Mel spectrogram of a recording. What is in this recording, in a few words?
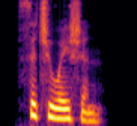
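"situation", American English female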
